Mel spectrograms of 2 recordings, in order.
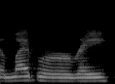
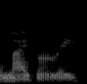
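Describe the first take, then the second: First: "library" with both Rs, lie-brer-ee; full pronunciation. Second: "library" as lie-berry, first R gone; first R dropped. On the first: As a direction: say every R in "library". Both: Shown as a demonstration. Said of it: "the first R is deleted".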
